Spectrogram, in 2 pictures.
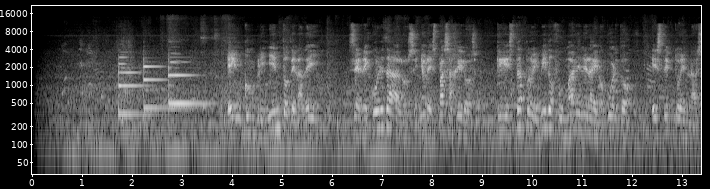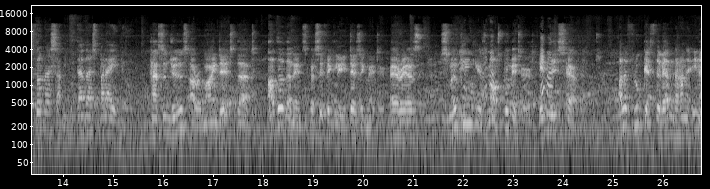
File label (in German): das Rauchen auf diesem Flughafen, Flughafen Ansagen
